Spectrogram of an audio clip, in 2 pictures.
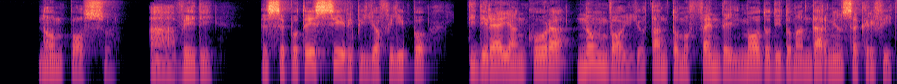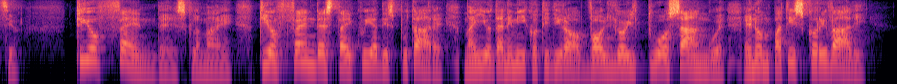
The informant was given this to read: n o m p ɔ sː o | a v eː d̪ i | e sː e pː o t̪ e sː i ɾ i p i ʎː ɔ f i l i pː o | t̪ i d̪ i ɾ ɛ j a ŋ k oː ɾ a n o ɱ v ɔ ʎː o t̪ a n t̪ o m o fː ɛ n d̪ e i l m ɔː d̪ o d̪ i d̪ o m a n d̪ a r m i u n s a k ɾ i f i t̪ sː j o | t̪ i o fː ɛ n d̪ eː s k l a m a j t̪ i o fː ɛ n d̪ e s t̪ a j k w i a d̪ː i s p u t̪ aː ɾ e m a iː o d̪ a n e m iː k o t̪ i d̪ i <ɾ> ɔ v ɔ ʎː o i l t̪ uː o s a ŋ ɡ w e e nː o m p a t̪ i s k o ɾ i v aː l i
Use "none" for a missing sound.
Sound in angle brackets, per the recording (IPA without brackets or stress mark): ɾ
